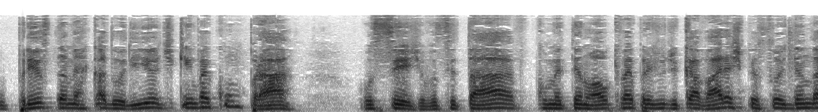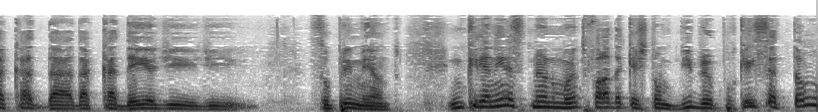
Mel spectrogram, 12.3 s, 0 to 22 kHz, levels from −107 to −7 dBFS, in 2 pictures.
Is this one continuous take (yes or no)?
no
